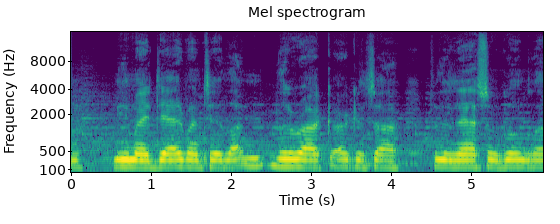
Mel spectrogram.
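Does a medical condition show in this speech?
Yes: brain injury; effects began around age 50.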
